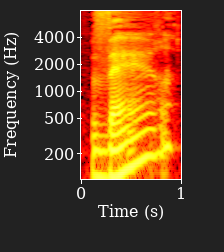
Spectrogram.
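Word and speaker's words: vert: Rouge remember rou so masculine form don't pronounce the final t ver feminine form ver so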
